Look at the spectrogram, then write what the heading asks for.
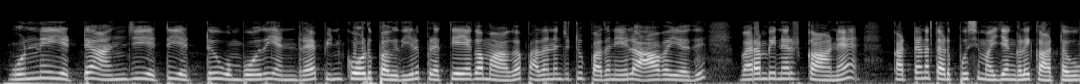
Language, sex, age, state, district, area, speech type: Tamil, female, 18-30, Tamil Nadu, Coimbatore, rural, read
